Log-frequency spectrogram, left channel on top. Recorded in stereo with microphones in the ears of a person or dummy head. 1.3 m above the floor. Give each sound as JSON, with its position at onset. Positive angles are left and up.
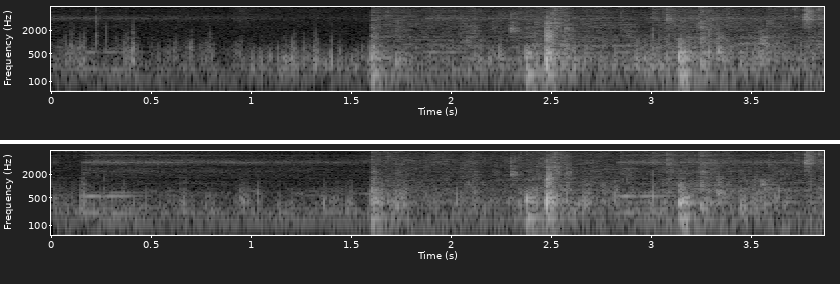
{"t": 1.6, "sound": "footsteps", "side_deg": 10, "distance_m": 1.3}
